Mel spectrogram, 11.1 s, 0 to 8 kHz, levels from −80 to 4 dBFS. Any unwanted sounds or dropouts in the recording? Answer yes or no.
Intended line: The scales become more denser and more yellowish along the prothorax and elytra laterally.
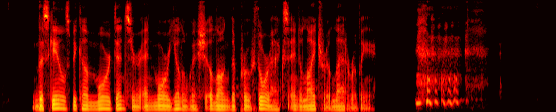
yes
